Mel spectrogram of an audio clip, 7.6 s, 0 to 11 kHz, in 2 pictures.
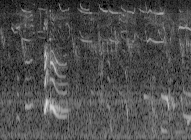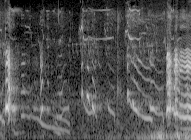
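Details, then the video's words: Eight-week-old puppies, six in the litter of the neighbour's dog Sunny, giving high whining whimpers and sharp yelps with falling pitch, scattered irregularly, several overlapping, with a bright louder burst near the end. "Sunny's Kids 6 Welpen / puppies"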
